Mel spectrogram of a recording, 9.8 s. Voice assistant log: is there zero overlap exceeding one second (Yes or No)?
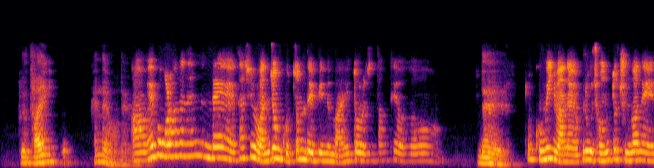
Yes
